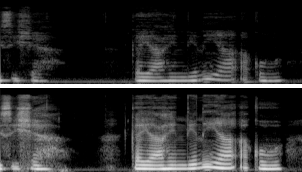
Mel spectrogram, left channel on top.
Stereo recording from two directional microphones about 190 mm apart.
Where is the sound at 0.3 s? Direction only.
55° right (ahead or behind).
